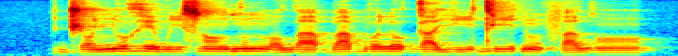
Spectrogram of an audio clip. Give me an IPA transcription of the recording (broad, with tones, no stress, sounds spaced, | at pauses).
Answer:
d͡ʒ ɔ˨ ɲ o˦ ɣ e˦˨ w i˨ z ɔ̃˦ ɡ ũ˦ ŋ ɔ˨ w a˦˨ b a˦ b o˦ l o˦ ɡ a˧ j i˨˦ d iː˧ ɗ ũ˨ f a˨ w ɔ̃˧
